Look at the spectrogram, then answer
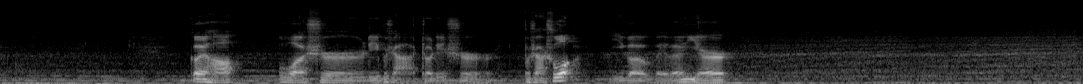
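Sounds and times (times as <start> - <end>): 
speech: 1.9 - 7.4
motorcycles speeding on the street at night: 2.5 - 10.8.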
